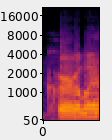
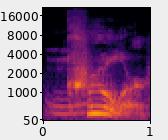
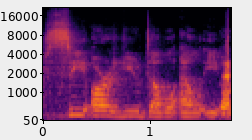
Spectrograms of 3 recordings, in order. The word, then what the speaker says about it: cruller: What is a honey curler? No. No, I'm sorry. Dang it. Oh well. Cruller. C-R-U-L-L-E-R. Cruller.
